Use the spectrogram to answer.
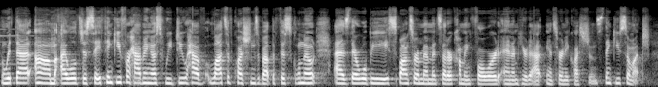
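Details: Adult woman speaking; normal speech.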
